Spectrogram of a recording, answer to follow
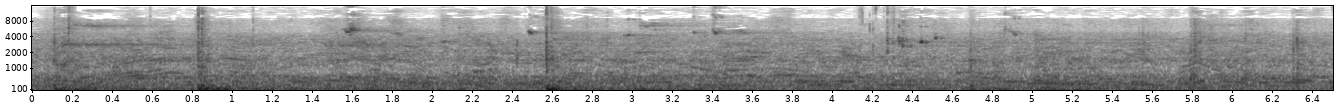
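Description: Basketball bouncing on a hardwood court, a few separate low thuds with the loudest about two and a half seconds in, over the background voices of a large gym.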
